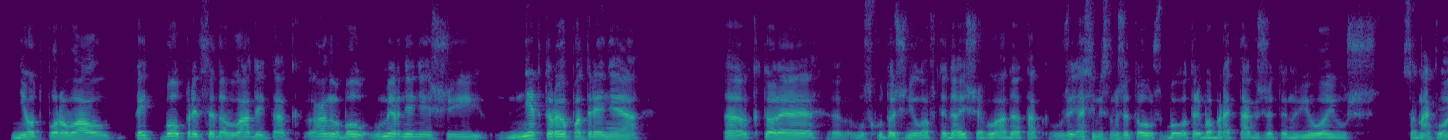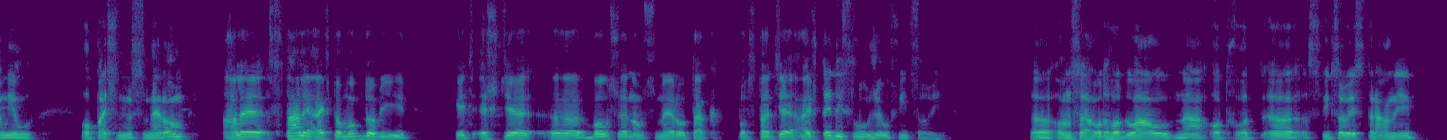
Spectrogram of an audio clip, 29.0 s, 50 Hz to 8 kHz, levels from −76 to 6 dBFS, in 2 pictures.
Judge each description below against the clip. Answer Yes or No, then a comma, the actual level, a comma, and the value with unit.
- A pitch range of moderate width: Yes, average, 3.0 semitones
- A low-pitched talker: Yes, low, 120 Hz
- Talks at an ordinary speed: Yes, average, 125 wpm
